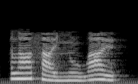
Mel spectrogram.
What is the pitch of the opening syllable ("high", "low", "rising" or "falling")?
high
